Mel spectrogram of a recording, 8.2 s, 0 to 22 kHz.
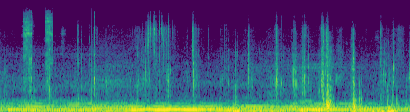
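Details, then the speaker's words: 2004 Ford Expedition, 260,000 miles, after a new O'Reilly Ultima starter was fitted: the engine catches and settles into a steady low hum with a few light clicks. It starts and idles normally, and the starter problem is fixed. "I think that was it. Yes. All right, we're gonna call this fixed."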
